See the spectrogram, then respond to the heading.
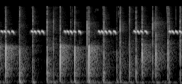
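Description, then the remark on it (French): A cricket chirps by rubbing its legs, in short, high-pitched trills, about six bursts repeating at a steady rhythm over two seconds, each backed by dry clicking pulses, with no voices. “C'est un bruit de cricket qui applaudit.”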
